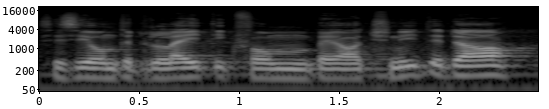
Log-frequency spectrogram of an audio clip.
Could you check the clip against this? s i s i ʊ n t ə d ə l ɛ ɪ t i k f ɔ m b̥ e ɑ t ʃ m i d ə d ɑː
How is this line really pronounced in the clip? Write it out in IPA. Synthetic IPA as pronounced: s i s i ʊ n t ə d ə l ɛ ɪ t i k f ɔ m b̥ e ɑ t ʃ n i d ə d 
